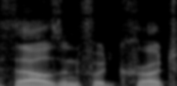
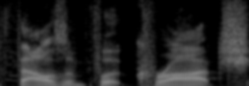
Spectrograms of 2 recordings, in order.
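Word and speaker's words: Thousand Foot Krutch: was i don't know you single-handedly ruined a thousand foot crutch with me crutch by mispronouncing their name oh the time i accidentally said a thousand foot crotch yeah jack and now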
